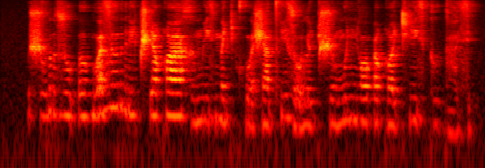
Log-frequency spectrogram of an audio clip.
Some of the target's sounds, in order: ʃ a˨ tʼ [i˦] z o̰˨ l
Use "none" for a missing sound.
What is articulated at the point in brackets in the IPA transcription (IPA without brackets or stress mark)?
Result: i˦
